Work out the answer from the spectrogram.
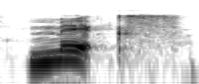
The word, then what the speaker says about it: Mx: But yeah, anytime I see that, I have I hear an like an I, like a short I sound.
